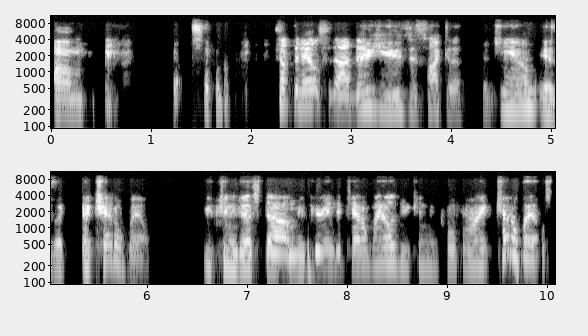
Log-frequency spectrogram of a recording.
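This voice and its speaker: A woman's voice: on the low side, normal speed, a bit bright, no echo, lo-fi sound. A woman leading a workout on a video call, slightly out of breath, encouraging and repeating that people should keep it simple. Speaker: fitness instructor. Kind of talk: workout demonstration and advice.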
